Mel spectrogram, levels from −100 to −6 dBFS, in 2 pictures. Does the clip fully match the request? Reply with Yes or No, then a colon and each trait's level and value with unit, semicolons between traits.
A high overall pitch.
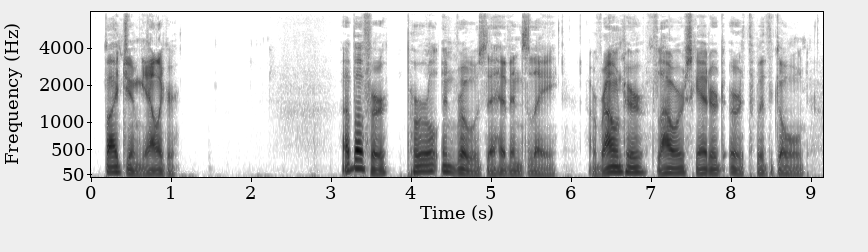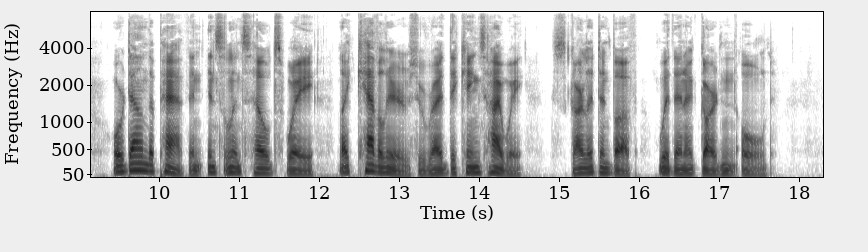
No: very low, 85 Hz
